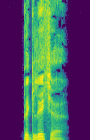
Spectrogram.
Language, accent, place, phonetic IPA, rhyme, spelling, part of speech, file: German, Germany, Berlin, [bəˈɡlɪçə], -ɪçə, begliche, verb, De-begliche.ogg
- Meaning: first/third-person singular subjunctive II of begleichen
